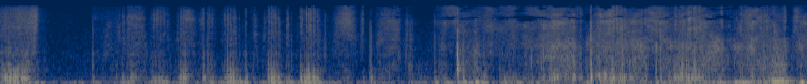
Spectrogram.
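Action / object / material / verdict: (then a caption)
scrape / paperback book / paper / none. A cream paperback book marked "M", a solid block of paper, is held up and tapped rapidly with long nails on its cover, then scratched and gripped. The result is a dense run of soft, dull, low-heavy taps mixed with papery scratching.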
